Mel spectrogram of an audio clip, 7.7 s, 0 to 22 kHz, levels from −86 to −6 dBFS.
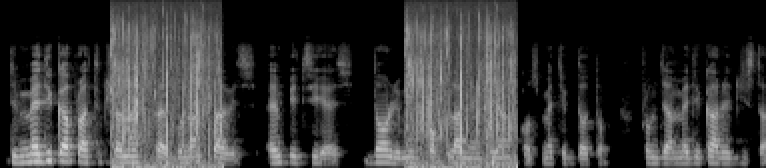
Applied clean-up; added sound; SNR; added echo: none; Crumpling, crinkling / Crackle; -5 dB; none.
